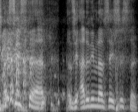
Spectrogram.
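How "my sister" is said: high, loud comic foreign-character voice; hammed-up catchphrase in a thick accent; Borat. Comic showing his sure-fire bit, Borat impression. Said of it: "I did Borat impression".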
